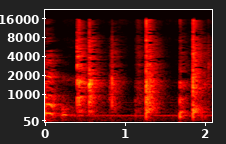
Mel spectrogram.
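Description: Black plastic parts of a three-in-one burger press clicking and knocking against each other as the top is fitted on: several short sharp clicks, the loudest about a second in and near the end.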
